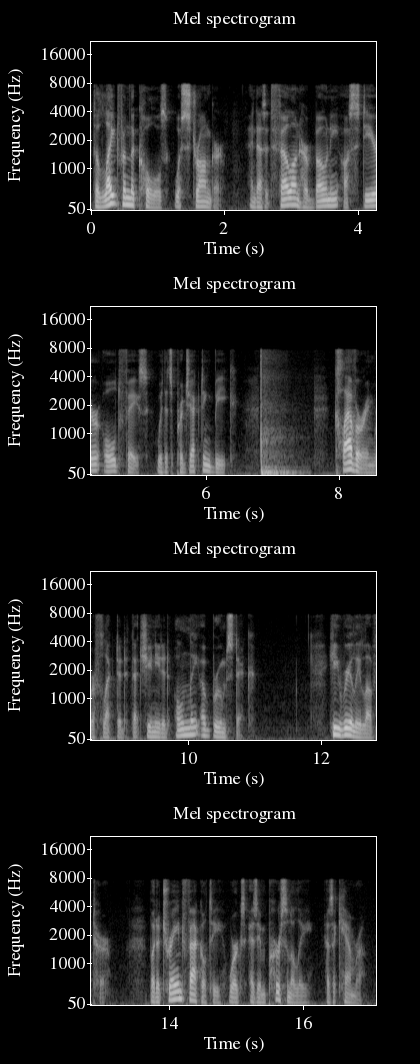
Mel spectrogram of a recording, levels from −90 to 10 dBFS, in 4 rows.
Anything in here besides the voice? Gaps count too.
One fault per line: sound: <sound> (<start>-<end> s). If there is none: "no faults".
sound: thud (6.8-7.6 s)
